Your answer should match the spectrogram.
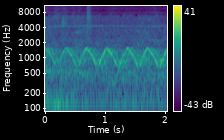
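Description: A siren warbling rapidly up and down, about three rises and falls a second, in a steady high wail.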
